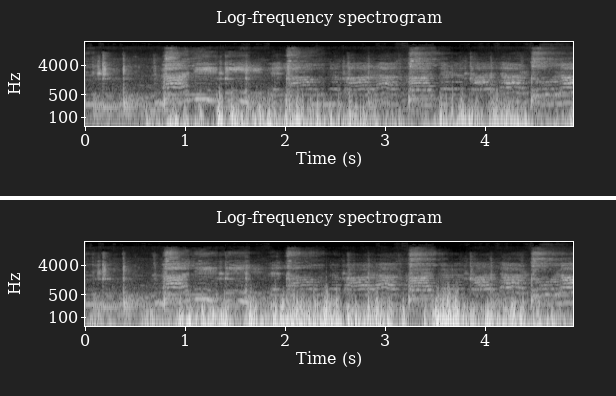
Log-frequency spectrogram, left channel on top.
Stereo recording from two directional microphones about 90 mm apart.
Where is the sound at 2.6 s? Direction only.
20° left (ahead or behind).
